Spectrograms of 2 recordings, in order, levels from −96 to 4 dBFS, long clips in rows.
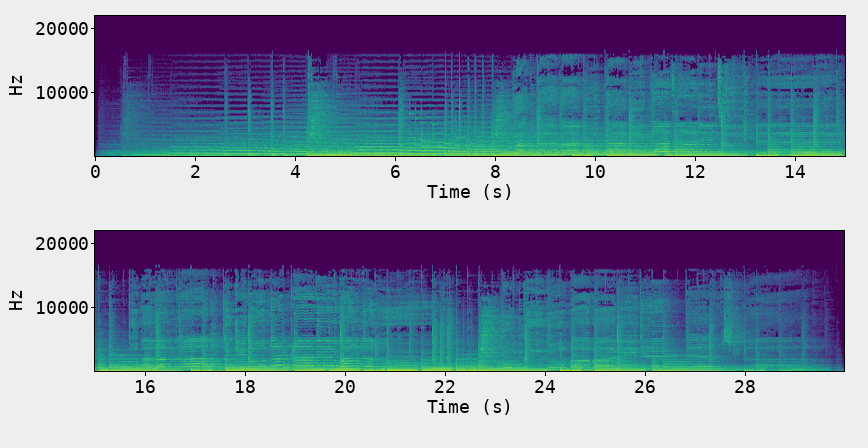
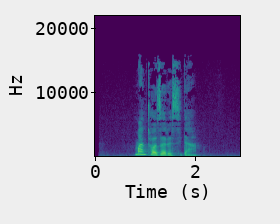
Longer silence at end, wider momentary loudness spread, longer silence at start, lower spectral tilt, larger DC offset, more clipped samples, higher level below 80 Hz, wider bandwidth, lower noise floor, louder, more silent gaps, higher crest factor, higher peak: second, 0.35 s vs 0.9 s; second, 11 LU vs 15 LU; second, 0.3 s vs 0.8 s; first, -6 dB/octave vs -4.5 dB/octave; neither; neither; first, -20 dBFS vs -60 dBFS; about the same, 16 kHz vs 16 kHz; second, -40 dBFS vs -64 dBFS; first, -15 LUFS vs -24 LUFS; neither; second, 14 dB vs 20 dB; first, 0 dBFS vs -8 dBFS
